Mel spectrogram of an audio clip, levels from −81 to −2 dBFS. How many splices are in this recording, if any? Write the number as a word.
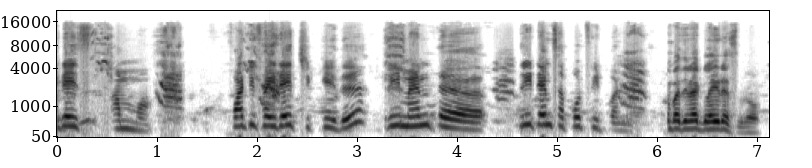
one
